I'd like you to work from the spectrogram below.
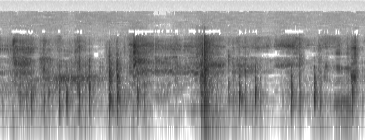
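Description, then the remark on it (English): An old door, unopened for a long while, creaks open slowly, a long, wavering groan broken by irregular ticks and pops, fairly loud, stretching over several seconds with no voices. “Ain't nobody open that door for a spell.”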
